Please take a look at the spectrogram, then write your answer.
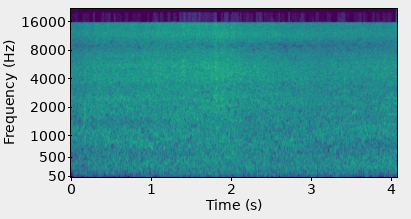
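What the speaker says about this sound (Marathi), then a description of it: "एक लाट आली" Sea surf washes continuously at Tarkarli beach, a dense, loud roar of breaking waves close by, with wind noise and no speech.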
